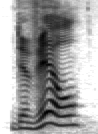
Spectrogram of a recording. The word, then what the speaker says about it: Devil: Another named Devil, D-E-V-I-L, pronounced Deville.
